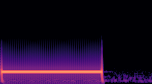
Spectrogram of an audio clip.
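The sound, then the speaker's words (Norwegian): A telephone ringback tone heard while calling someone: a single steady, mid-pitched beep lasting about one second, then quiet. “Ok, vi starter med å ringe Lysne.”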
